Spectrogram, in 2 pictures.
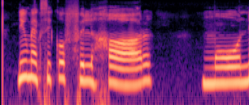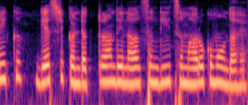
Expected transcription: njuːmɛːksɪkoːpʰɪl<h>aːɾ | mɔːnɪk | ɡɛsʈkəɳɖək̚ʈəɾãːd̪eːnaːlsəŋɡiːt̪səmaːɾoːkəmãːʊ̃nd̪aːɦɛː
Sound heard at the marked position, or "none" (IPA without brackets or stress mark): h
